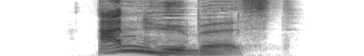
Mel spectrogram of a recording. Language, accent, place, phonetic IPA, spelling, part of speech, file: German, Germany, Berlin, [ˈanˌhyːbəst], anhübest, verb, De-anhübest.ogg
- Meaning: second-person singular dependent subjunctive II of anheben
